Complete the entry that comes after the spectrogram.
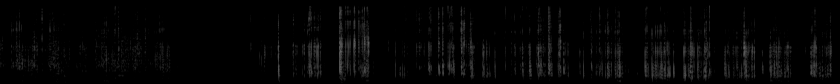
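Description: Long nails scratch the embossed patterned sole and straps of a beige jelly sandal made of solid plastic, producing fast, dry, bright scraping bursts. A short quiet gap near two seconds interrupts the rapid scratching, which otherwise continues steadily throughout.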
